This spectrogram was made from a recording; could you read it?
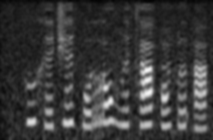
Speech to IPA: k ɯ˧˥˧ x e˩˧ t͡ʃ e˧˥˧ k͡p o˩˧ r ɔ˧˥˧ v ɪ˧˥˧ t͡s ã˧˥˧ ʔ ɔ̃˧˥˧ k͡p ɘ˧˥˧ ʔ ã˩˧

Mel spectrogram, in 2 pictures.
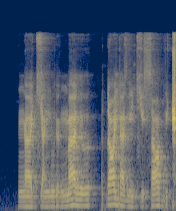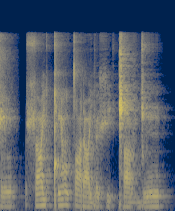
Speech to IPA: ŋ a t͡ɕ a ŋ o ɾ œ ŋ͡m a l ɤ | ɗ ɑ j a z ẽ t͡ɕ e s ɑ b e ǁ o | ʂ ɑ j ǃ ẽ tˤ œ ɾ ɑ j œ ʃ i ʔ ǁ ɑ v d͡ʑ ũ

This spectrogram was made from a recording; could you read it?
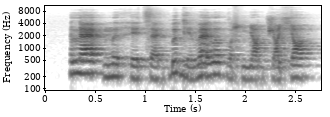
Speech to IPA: l æ˦ | m ɘ˨ h e˨ t͡s æ˨ ɡ ɓ ə˦ ɡ e˨ v æ˦ l ɤ˦ ɡ ɔ˨ ɬ ɲ ɑ˨ ɡ t͡ʃ ɑ˨ ç ɑ˦

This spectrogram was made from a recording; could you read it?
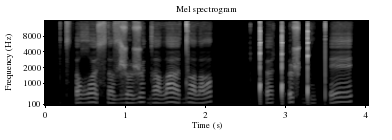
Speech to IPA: t͡sʼ ə ʁʷ œ s ɾ ɤ z ʐ œ ʐ ʏ ɡ ɜ lˠ ɜ d ɤ lˠ ɤ | ǃʼ œ ǃʼ ʏ ʂ ɡ͡ǃ u pʼ e

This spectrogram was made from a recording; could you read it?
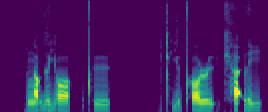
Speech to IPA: n ɒ˨ ɡ ə˧ j ɔ˨ | pʰ ɨ˨ | kʰ j ɨ˨ pʰ ɔ˧ ɹ ɨ˧ ʔ t͡ʃʰ a˦ ʔ ð i˧

